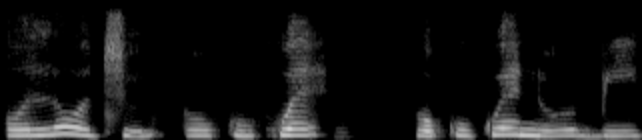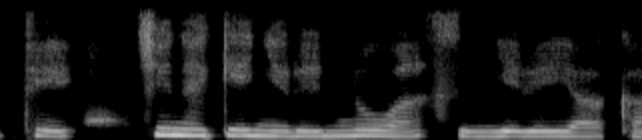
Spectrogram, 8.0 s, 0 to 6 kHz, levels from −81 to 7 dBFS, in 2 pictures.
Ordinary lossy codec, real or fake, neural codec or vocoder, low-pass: none; fake; codec, 24 kHz, 0.9 kbps, DualCodec; 5.4 kHz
